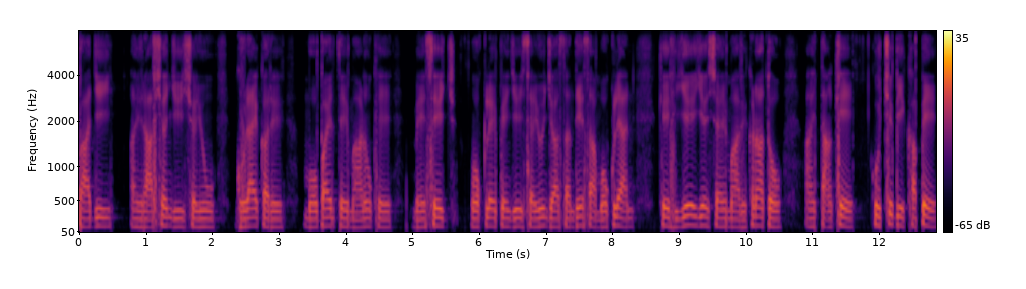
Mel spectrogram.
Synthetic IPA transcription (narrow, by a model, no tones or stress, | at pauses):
bʱaːʄi | ɛ̃ːɾaːʃənɪ̆d͡ʑiːʃɐjũɡʱʊɾaːekɐɾ | moːbaːɪlt̪emaːɳ̤ũkʰeː | meːseːd͡ʑ | moːklepɐ̃ɦɪ̃ɲd͡ʑeʃɐjũd͡ʑaːsɐ̃nd̪eːsãmoːkɪljaːɦɪnɪ̆kʰeːɦieɪjeʃɐjmãʋɪkʰəɽ̃at̪ʰoɛ̃ːt̪ɐãːkʰeː | kʊd͡ʑʱʊ̆bɪkʰɐpe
